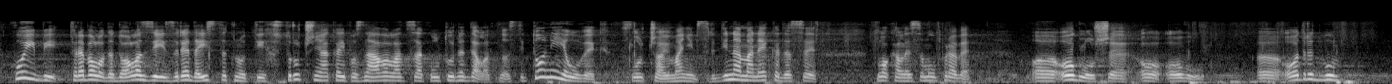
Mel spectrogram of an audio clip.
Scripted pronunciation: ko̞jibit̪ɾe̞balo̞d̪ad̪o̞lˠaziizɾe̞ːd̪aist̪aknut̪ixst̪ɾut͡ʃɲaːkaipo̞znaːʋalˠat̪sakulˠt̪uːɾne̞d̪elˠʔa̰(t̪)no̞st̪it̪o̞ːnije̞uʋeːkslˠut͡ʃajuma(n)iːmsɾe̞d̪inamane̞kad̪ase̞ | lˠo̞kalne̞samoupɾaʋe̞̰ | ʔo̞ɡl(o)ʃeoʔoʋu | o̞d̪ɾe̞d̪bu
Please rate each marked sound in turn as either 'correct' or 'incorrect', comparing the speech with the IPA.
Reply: correct, incorrect: ɲ, incorrect: u

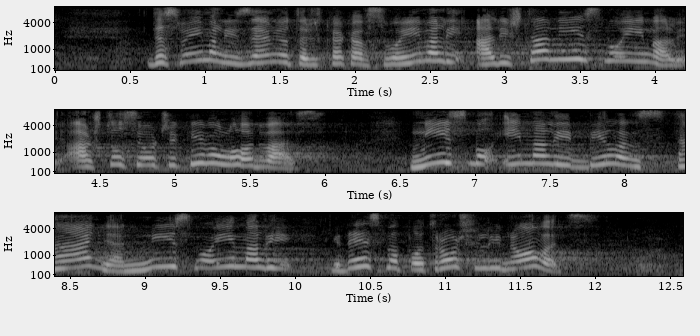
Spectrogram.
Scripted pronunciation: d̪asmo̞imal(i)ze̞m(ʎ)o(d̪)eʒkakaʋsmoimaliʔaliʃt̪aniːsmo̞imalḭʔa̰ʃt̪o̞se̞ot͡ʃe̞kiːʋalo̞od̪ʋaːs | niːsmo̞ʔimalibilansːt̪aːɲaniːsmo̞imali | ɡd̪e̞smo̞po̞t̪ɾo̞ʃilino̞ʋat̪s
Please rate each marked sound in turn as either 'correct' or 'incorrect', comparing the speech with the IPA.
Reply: correct, correct, incorrect: t̪

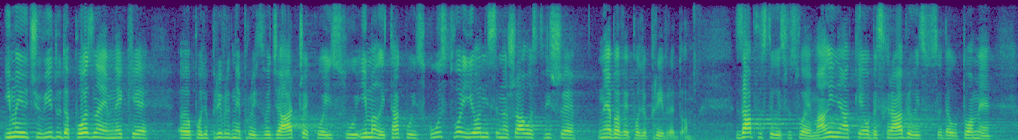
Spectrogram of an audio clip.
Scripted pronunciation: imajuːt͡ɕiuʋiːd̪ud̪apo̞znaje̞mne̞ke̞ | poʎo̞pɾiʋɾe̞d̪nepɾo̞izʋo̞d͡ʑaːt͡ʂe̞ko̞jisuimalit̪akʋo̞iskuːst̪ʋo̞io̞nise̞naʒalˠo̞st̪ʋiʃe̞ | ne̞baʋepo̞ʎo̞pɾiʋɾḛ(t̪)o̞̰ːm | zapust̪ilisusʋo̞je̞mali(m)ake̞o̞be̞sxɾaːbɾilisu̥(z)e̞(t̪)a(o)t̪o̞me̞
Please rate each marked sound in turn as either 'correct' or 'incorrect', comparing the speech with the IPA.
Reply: incorrect: d̪, incorrect: ɲ, incorrect: s, incorrect: d̪, incorrect: u

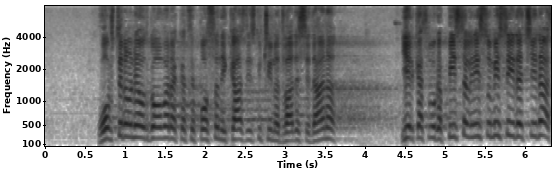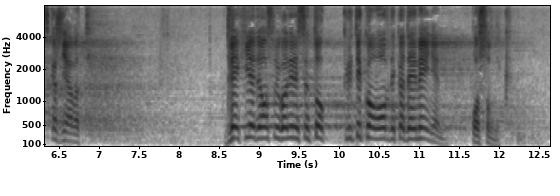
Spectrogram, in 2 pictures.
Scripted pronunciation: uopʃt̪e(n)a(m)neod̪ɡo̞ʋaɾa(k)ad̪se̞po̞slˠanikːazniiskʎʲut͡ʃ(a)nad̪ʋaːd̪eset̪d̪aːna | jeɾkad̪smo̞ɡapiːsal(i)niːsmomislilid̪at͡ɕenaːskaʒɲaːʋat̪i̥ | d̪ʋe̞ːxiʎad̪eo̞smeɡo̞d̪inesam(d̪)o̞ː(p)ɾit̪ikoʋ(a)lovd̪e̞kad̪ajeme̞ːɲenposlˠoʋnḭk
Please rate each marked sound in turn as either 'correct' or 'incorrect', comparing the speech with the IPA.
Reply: correct, correct, correct, incorrect: i, correct, incorrect: t̪, incorrect: k, correct

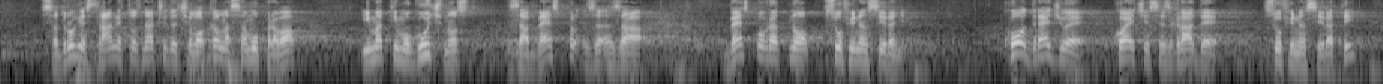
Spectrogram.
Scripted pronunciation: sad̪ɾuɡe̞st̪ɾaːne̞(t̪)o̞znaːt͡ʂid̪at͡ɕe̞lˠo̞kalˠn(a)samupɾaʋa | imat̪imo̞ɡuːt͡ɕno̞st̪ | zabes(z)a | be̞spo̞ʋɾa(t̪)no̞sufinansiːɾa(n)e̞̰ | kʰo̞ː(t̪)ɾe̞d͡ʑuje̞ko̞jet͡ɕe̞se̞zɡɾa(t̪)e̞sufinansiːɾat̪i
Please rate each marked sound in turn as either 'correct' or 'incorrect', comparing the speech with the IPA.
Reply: correct, correct, correct, correct, incorrect: ɲ, incorrect: d̪, incorrect: d̪

